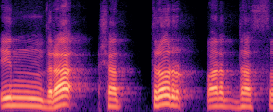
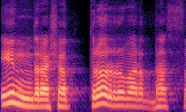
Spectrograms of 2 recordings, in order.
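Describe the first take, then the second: First: The high pitch falls on the compound's last part. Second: The high pitch falls on the compound's first part. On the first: May the slayer of Indra grow. The speaker calls it right. "ತತ್ಪುರುಷ ಅಂತ್ಯೋದಾತ್ತ" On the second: May the one whose slayer is Indra grow. The speaker calls it wrong. "ಬಹುವ್ರೀಹಿ ಆದ್ಯೋದಾತ್ತ"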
